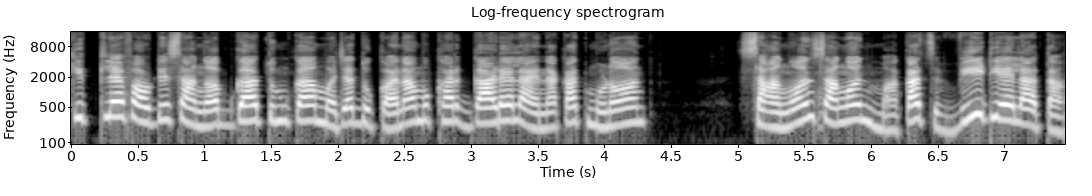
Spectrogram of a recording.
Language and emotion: Goan Konkani, disgusted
